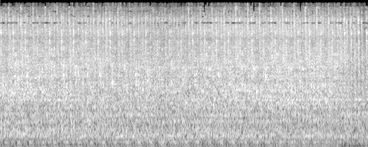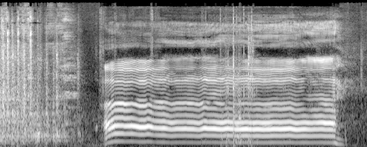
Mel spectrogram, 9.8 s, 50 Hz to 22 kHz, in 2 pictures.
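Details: Old Detroit Diesel two-stroke four-cylinder dozer engine running on only two cylinders (compression 150, 90, 0, 0): harsh lumpy clatter, uneven firing, lacks pull, then dies; two dead cylinders.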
